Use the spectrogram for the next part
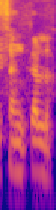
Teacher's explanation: अनुस्वार की बात करें, इसमें सिर्फ उच्चारण इसका सिर्फ नाक से होता है।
